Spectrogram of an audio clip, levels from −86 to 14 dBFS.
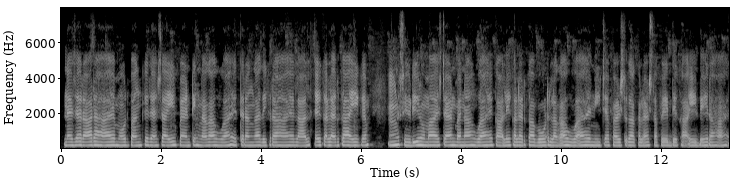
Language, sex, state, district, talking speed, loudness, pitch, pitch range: Hindi, female, Maharashtra, Chandrapur, 190 wpm, -21 LUFS, 185 Hz, 180-190 Hz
